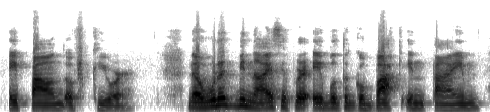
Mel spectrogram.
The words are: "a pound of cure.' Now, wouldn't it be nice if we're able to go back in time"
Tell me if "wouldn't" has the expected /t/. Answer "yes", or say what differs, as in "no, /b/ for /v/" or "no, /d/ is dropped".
yes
